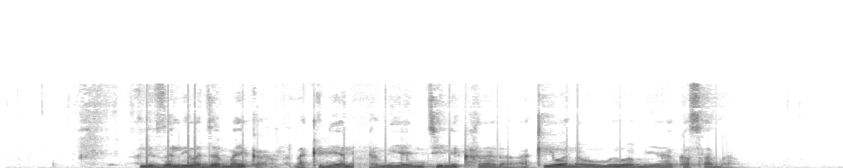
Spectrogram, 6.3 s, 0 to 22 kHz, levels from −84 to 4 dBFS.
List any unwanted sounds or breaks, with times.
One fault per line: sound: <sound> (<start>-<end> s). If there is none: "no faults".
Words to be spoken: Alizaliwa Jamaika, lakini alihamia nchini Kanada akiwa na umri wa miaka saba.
sound: dropout (2.6-2.8 s)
